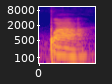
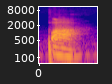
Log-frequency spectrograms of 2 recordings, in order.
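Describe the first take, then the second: Both takes have the same delivery.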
